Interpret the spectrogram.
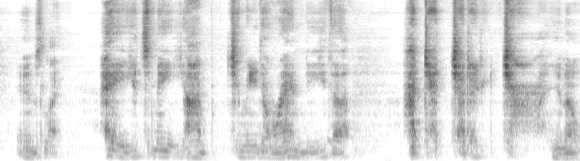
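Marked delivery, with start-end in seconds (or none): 1.0-5.2 put-on cartoon buzzard character voice. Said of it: "one of them sounded like [name]".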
